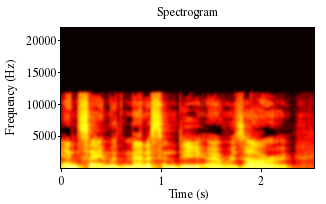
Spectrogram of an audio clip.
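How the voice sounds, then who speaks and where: Here a man speaks at a fairly slow pace with an Australian accent. The background is quiet. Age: 20s. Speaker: podcast host, nutritional therapist. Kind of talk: solo podcast monologue. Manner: halting, many fillers and repetitions.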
